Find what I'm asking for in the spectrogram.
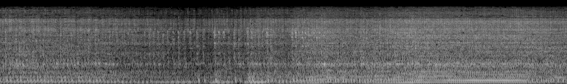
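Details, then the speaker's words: Motorcycle just started and settling to idle with a hard, rattly knock about four per second; the mechanic calls it a totally failed engine, with crank and connecting-rod noise from inside. "Total engine పోయిన బండి sound అనమాట ఇది. బండి engine పోతే మనకి ఈ విధంగా sound అయితే వస్తుంది అనమాట."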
